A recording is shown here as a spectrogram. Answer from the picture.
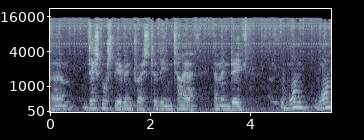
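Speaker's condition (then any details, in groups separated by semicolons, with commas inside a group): Motor neurone disease; lost use of virtually all muscles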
